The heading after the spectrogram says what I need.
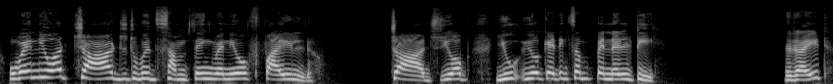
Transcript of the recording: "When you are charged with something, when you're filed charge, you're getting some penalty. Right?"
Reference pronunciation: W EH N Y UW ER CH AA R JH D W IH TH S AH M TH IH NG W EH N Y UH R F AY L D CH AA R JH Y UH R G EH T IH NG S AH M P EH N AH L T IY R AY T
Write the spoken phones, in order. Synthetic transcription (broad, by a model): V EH N Y UW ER CH AA R JH D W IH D S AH M T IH NG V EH N Y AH R F AY L D CH AA R JH Y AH R G EH T IH NG S AH M P EH N AH L T IY R AY T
